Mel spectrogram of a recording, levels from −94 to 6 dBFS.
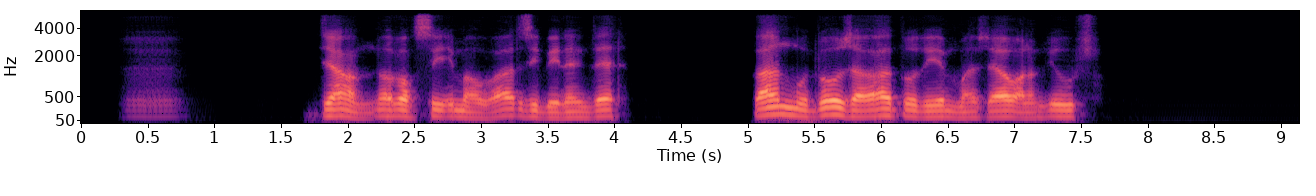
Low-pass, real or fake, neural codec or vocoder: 5.4 kHz; fake; codec, 16 kHz, 0.3 kbps, FocalCodec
